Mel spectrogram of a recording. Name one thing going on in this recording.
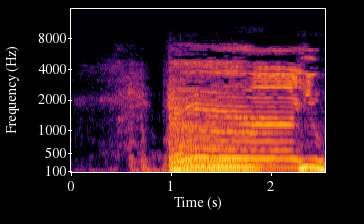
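A middle-aged man sings loudly close to a microphone.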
